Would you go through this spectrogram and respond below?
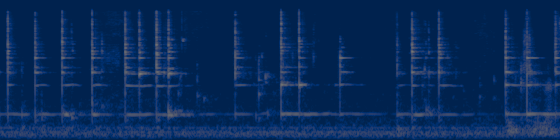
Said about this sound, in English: Then we're just gonna give it a stir.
